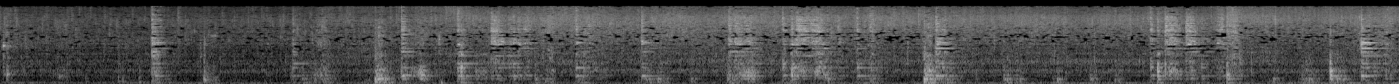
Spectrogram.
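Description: Onions, tomatoes and green chillies frying in oil in an aluminium pot, a steady sizzle, with a steel spoon stirring and scraping against the pot in irregular strokes. The sizzle and stirring grow louder about four seconds in.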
